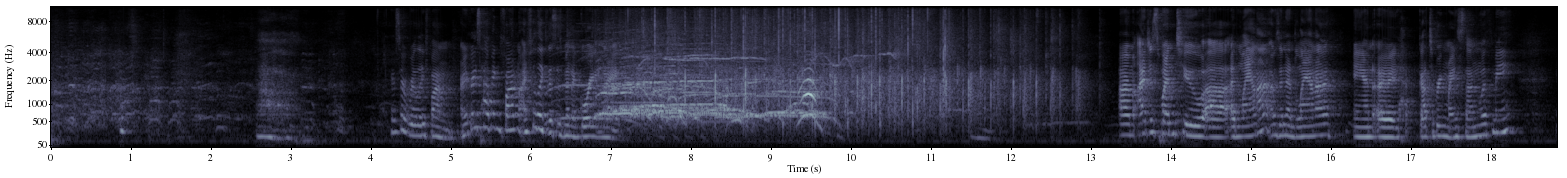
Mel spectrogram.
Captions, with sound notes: You guys are really fun, are you guys having fun? I feel like this has been a great night. (audience applauding and cheering) I just went to Atlanta, I was in Atlanta and I got to bring my son with me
